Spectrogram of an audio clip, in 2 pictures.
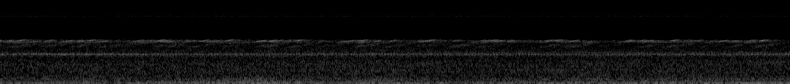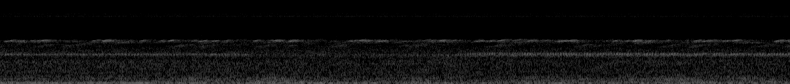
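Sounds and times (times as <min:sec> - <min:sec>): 
frog chorus trilling: 0:00.0 - 0:15.7.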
